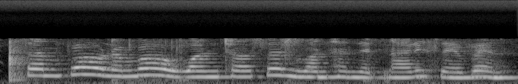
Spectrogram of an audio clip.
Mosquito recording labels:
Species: no mosquito; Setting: cup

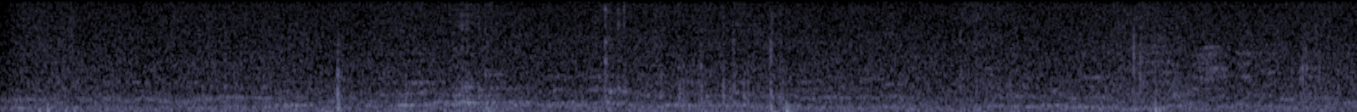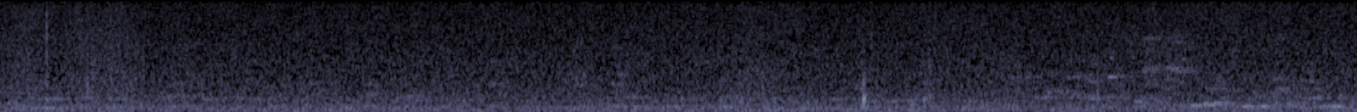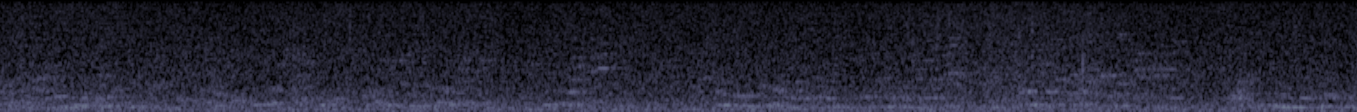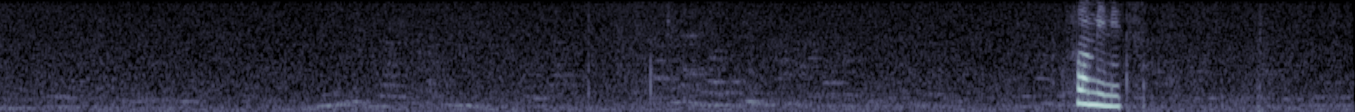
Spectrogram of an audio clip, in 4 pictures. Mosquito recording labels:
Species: no mosquito; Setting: insect culture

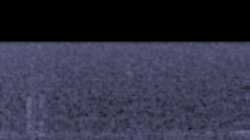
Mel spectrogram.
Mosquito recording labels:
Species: Anopheles gambiae s.s.; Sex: female; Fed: unfed; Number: one; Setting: insect culture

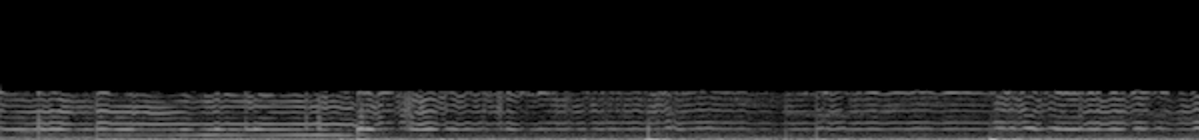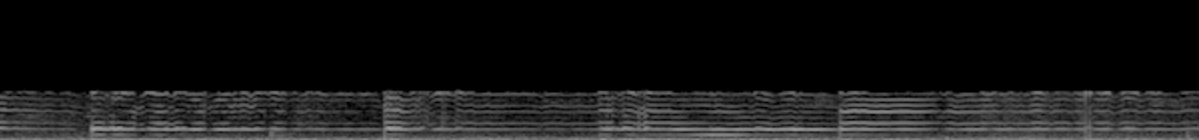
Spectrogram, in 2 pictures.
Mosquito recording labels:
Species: mosquito; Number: one; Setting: cup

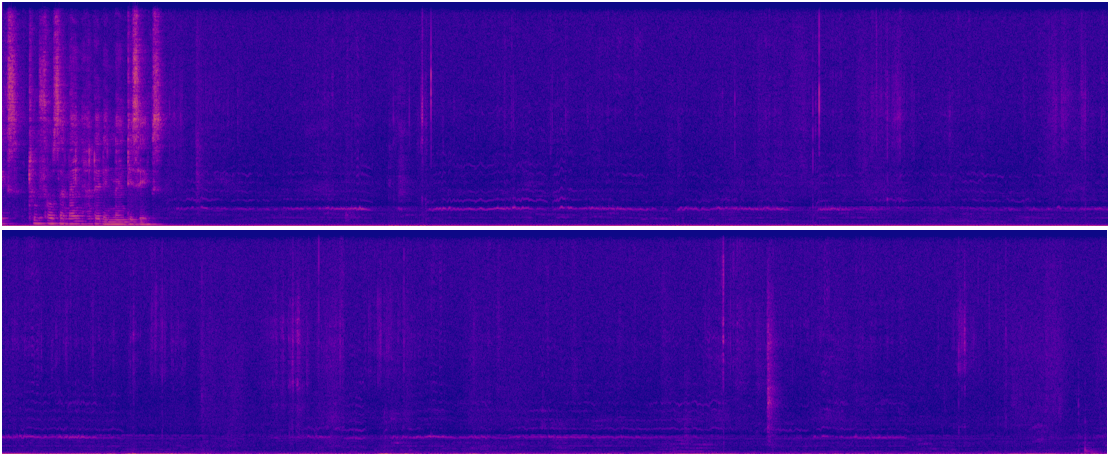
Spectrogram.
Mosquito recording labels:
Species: Anopheles arabiensis; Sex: female; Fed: unfed; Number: one; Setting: cup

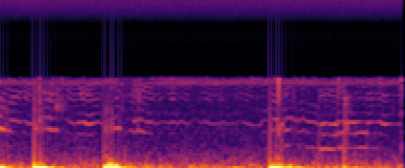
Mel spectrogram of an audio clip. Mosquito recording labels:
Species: mosquito; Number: one; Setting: cup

